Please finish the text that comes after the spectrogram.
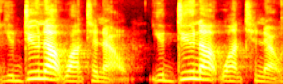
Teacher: all not is not a word that is reduced reduced okay not is a Content word so anyway it's going to be somewhat stressed you're not going to reduce it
